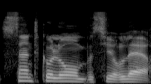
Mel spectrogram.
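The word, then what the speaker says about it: Sainte-Colombe-sur-Loire: David lives in Saint-Colombe-sur-Loire, which I believe is in the south of France, close to the Spanish border. Am I right in that? Yes, Saint-Colombe-sur-Loire, if you're using the French pronunciation.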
